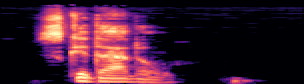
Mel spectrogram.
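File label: "skedaddle" English, Australian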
